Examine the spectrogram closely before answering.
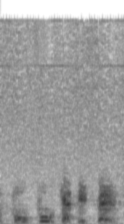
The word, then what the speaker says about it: Popocatépetl: C'était le Popocatépetl. Ça s'écrit comme ça se prononce.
